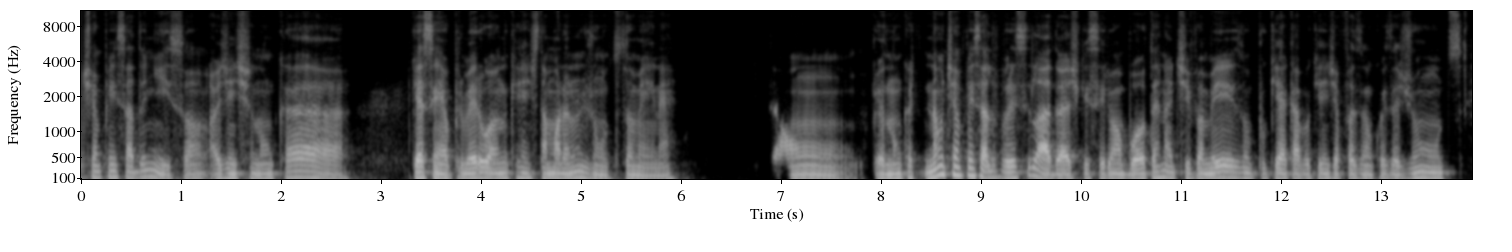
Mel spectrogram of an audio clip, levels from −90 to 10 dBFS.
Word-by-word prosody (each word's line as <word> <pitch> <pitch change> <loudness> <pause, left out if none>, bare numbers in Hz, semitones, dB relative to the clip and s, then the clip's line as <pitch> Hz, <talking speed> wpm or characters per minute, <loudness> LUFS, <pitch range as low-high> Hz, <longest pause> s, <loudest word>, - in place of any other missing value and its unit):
tinha 120 -2 -2
pensado 120 -1 -2
nisso. 90 -8 -3 0.2
A 90 - -2
gente 95 +1 -2
nunca 95 -1 -1 0.5
porque 110 - +4
assim, 105 -2 +3
é 90 - +5
o - - -6
1º 95 +3 +4
ano 95 0 +2
que 105 - -12
a - - -3
gente 95 -1 -3
tá 100 - 0
morando 95 +3 +2
junto 80 -3 -4
também, 80 -3 -1
né. 80 +5 -6 0.9
Então, 80 0 -1 0.4
eu 95 - +1
nunca 95 +5 +1
não 125 +12 +4
tinha 165 -2 +3
pensado 145 -7 +3
por 110 -2 0
esse 110 +6 -2
lado. 90 - +4
Acho 85 0 +2
que 90 - -4
seria 95 +1 -2
uma 95 - +2
boa 90 +1 +3
alternativa 105 -2 -1
mesmo, 105 0 +2
porque 95 0 -4
acaba 90 -1 0
que 95 - -7
a - - 0
gente 95 - -2
ia 95 - 0
fazendo 90 -1 -2
coisa 90 0 -3
juntos, 105 +2 -2
95 Hz, 195 wpm, -26 LUFS, 90-110 Hz, 0.9 s, é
